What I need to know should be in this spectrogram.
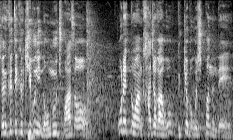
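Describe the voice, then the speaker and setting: In a Busan accent, a man talks at a fairly quick pace with lively intonation, amid noticeable background noise and audible room echo. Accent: Busan dialect (Gyeongsang), noticeable. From South Korea, Busan. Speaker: university student speaker. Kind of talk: public talk to student audience. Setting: outdoor campus busking stage with audience. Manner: casual, conversational.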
